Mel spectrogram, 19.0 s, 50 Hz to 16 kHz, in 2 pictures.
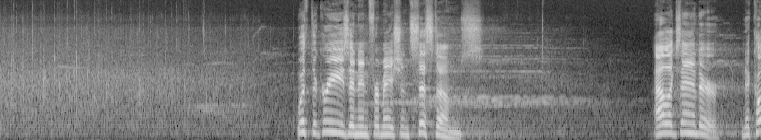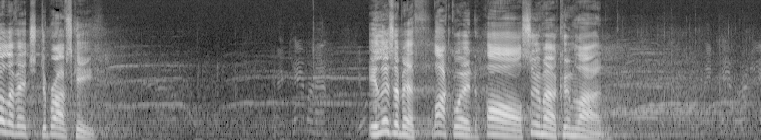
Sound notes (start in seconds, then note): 4.3 cheers and applause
